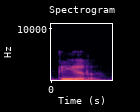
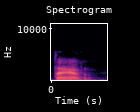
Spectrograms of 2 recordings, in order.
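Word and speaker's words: tear: r air mata dibacanya Tir tapi ada t e a r menyobek dibacanya ter nah ini lebih kompleks lagi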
